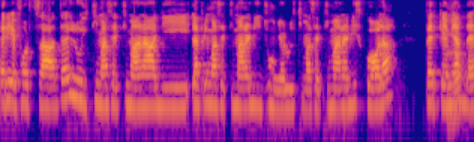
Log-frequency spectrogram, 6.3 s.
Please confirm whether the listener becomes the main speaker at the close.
No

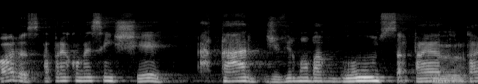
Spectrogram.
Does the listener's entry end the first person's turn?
No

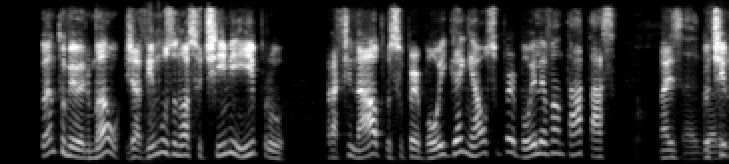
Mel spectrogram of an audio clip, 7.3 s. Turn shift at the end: No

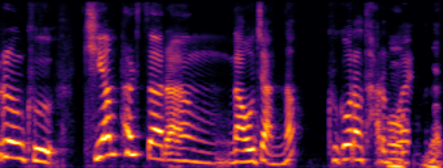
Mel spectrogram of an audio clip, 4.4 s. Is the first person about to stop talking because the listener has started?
Yes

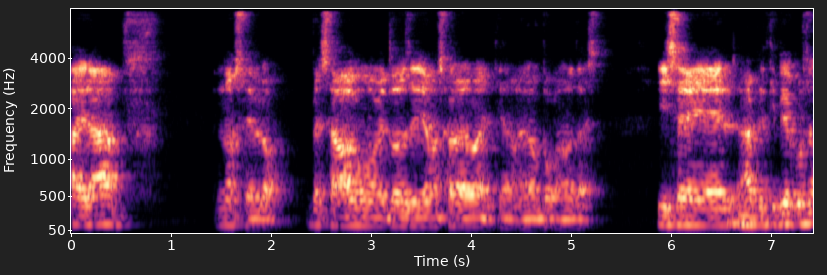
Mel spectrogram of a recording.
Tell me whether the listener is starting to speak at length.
No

